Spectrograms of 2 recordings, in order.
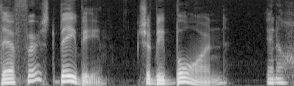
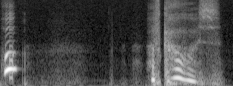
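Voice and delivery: high, panicked cry; a terrified nurse blurting; hysterical nurse; 4 dB louder, slower than usual. A narrator's reading. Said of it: "she cried hysterically".

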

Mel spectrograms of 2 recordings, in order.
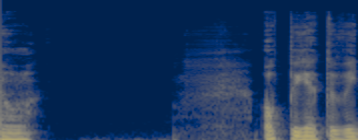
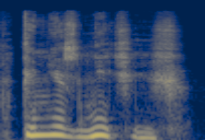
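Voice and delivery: lamenting quietly; 13 semitones higher, 5 dB louder, slower than usual. A narrator's reading. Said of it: "naříkal potichu".

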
